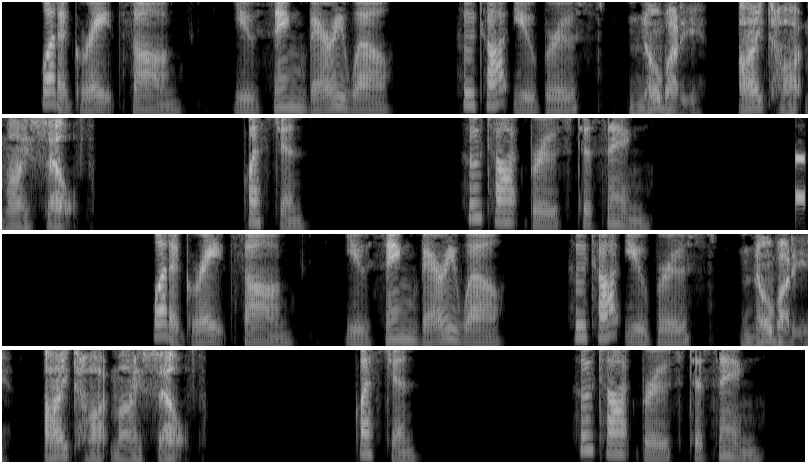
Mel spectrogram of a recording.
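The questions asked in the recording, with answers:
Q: Who taught Bruce to sing?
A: Nobody; he taught himself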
